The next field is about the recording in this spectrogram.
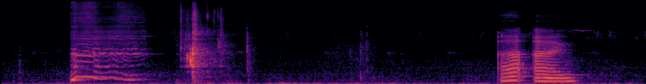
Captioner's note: toilet Noise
